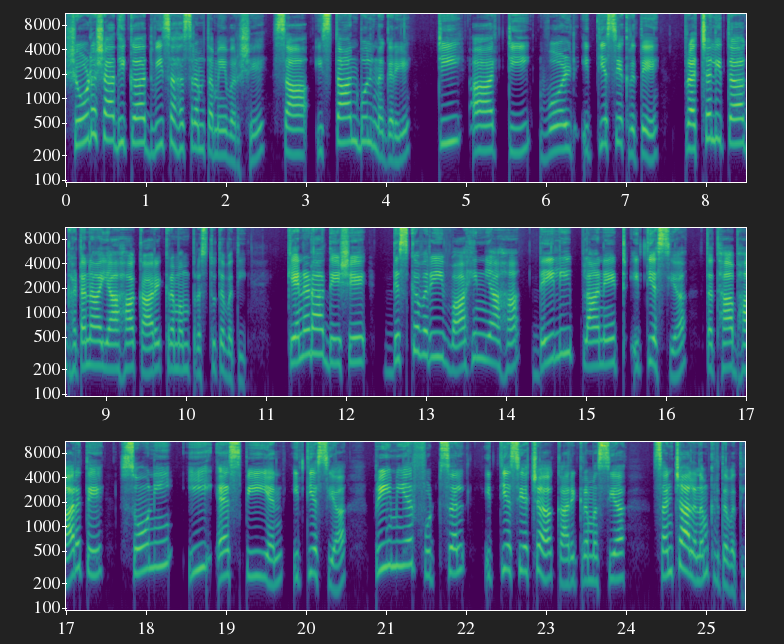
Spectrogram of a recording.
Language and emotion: Sanskrit, neutral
